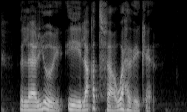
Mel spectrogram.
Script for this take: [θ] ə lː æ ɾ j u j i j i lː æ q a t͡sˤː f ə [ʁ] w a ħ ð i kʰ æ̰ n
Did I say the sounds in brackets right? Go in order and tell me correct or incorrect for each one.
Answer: incorrect: ð, correct

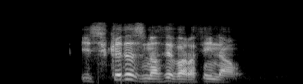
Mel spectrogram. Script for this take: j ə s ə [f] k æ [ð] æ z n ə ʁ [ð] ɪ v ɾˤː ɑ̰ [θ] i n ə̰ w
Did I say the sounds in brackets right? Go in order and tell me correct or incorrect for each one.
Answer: correct, correct, incorrect: θ, correct

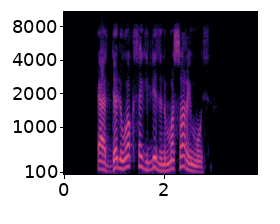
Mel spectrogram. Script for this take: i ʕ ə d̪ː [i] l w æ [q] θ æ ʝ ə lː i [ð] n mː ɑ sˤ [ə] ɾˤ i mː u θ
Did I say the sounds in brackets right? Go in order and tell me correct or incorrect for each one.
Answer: incorrect: æ, correct, correct, incorrect: ɑ

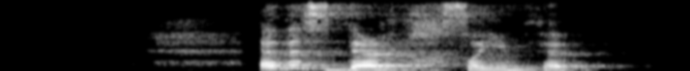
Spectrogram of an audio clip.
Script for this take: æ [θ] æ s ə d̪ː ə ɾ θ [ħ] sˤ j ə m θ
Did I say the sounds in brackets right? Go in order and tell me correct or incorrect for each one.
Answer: incorrect: ð, incorrect: χ

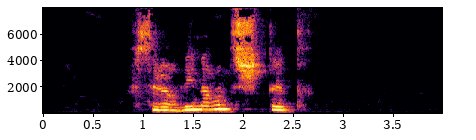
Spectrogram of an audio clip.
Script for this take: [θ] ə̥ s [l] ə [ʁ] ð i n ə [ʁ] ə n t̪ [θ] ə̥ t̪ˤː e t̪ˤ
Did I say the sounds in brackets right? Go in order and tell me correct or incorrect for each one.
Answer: incorrect: f, incorrect: ɾ, correct, correct, incorrect: ʃ

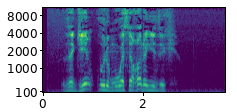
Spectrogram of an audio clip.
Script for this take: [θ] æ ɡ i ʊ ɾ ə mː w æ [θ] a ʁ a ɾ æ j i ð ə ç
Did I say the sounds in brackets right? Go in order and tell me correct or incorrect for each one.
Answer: incorrect: ð, correct

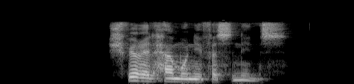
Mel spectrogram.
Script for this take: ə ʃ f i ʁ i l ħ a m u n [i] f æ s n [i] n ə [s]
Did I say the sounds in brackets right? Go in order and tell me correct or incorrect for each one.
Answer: correct, correct, correct

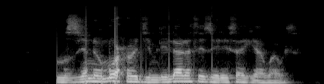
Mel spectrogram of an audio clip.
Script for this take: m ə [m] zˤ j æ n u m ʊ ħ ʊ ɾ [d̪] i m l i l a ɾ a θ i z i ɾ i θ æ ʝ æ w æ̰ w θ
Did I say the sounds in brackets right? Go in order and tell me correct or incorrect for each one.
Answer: incorrect: none, correct

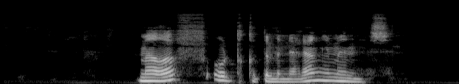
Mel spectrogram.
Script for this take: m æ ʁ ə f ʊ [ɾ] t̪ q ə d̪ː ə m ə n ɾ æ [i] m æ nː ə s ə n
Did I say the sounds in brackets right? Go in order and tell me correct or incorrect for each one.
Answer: correct, correct

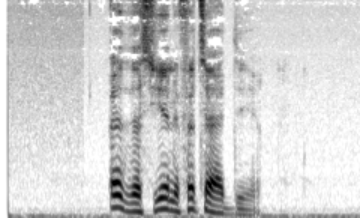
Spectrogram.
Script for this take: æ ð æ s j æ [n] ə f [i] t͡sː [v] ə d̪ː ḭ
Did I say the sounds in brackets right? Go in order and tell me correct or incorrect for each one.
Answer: correct, incorrect: æ, incorrect: ʕ

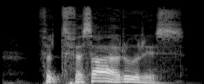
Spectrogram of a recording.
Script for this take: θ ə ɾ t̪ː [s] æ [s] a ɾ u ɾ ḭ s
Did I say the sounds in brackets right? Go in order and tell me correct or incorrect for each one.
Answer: incorrect: f, correct

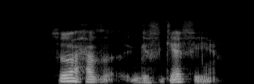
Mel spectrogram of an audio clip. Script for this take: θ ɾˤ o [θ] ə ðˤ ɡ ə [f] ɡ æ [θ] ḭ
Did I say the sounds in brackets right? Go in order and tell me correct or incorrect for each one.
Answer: incorrect: ħ, correct, incorrect: f

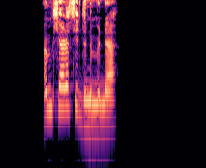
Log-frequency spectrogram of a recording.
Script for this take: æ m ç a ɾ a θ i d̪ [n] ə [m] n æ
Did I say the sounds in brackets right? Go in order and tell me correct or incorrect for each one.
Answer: correct, correct

